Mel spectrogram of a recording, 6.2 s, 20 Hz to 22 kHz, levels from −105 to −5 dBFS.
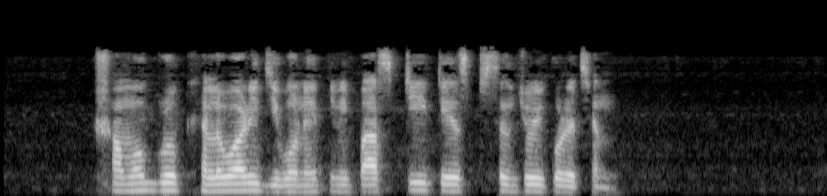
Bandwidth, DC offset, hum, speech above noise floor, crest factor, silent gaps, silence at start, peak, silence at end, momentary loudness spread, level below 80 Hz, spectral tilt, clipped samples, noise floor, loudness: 8.4 kHz; under 0.1%; none; 54 dB; 20 dB; none; 0.75 s; -6 dBFS; 1.65 s; 8 LU; -70 dBFS; -3.5 dB/octave; under 0.1%; -79 dBFS; -25 LUFS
